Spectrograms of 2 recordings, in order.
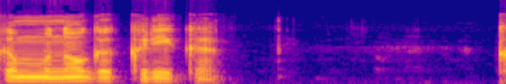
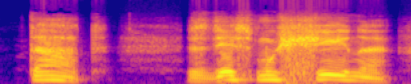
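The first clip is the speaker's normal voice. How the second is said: moaning; 6 semitones higher, 3 dB louder, slower than usual. A narrator's reading. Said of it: "простонала она в телефон".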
